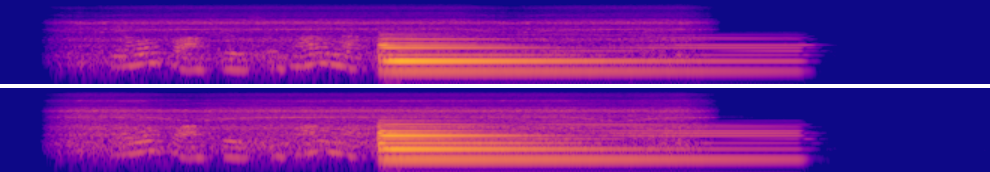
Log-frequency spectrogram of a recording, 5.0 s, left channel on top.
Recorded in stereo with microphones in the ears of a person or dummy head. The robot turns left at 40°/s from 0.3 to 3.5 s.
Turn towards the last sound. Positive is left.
turn(degrees=-160)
